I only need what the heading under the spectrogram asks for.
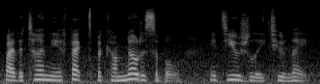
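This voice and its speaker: A woman's voice: medium pitch, fast talker, slight background noise, natural voice. An actress playing a frightened, pleading neurospecialist in a video game, earnest and anxious as she explains herself. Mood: uneasy, explaining. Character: frightened, pleading female neurospecialist working for a villain. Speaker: scientist character. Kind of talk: dramatic video game acting.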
